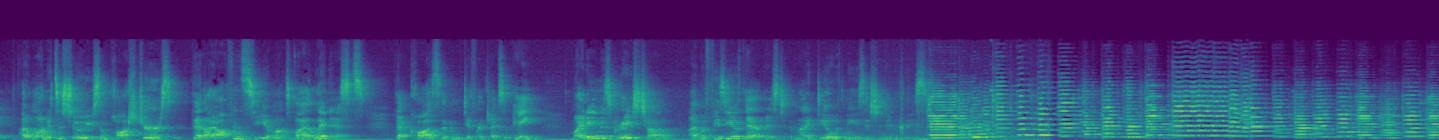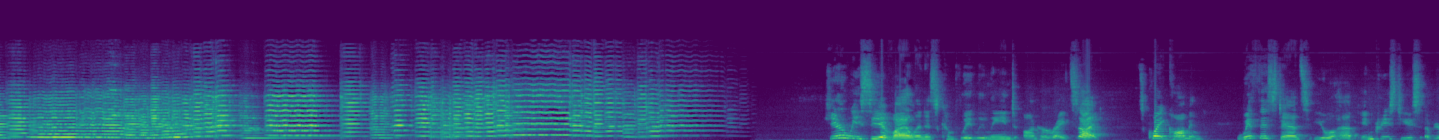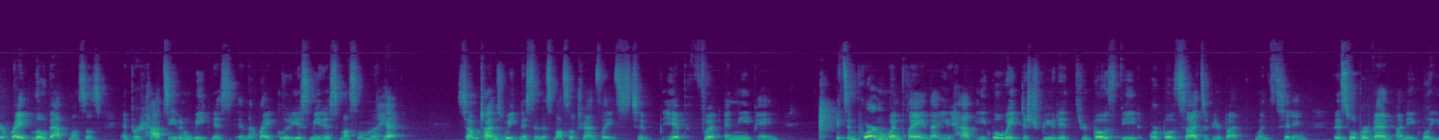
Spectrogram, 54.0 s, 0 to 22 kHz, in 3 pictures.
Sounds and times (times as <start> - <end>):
Speech: 0.0 - 11.6, 28.4 - 41.0, 41.7 - 45.7, 46.4 - 53.9
Violin, fiddle: 11.5 - 27.2.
